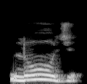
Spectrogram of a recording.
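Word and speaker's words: loose: double O एस ई एल का उच्चारण ल करते हैं डबल ओ को उ की मात्रा लिखते हैं क्लियर और देखिए जब भी एस से पहले ओ आता है तो एस का उच्चारण ज करते हैं इसलिए एस को हम ज पढ़ेंगे और लास्ट में जब आता है तो इसका प्रोनंसिएशन हम नहीं करते हैं लूज लूज क्या होता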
